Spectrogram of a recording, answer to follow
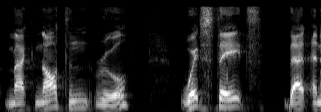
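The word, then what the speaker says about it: M'Naghten: should be familiar with the MC the mnon pronounce mnon rule which states that an individual suffers from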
